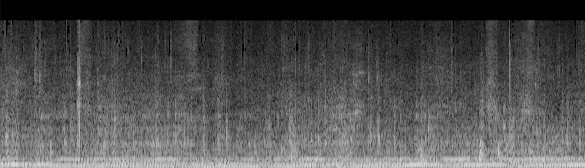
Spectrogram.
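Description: Loose stones knock and clatter against the vehicle.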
